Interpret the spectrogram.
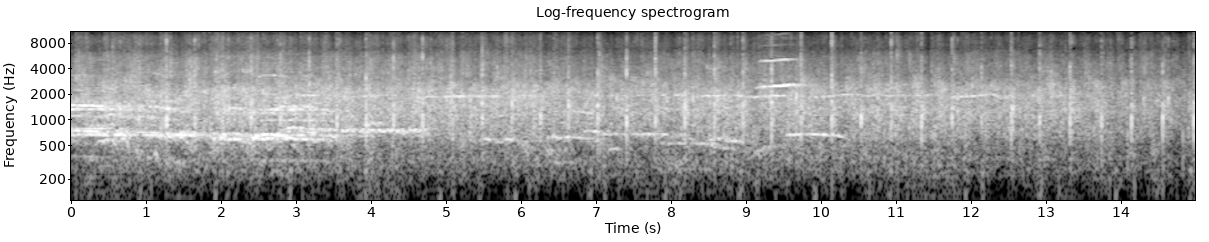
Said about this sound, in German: Bitte Applaus jetzt!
